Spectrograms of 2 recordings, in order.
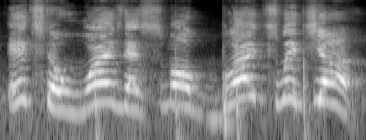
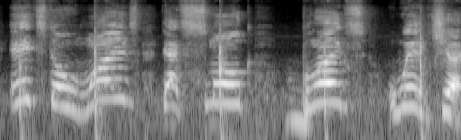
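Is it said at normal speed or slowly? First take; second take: normal; slowly. First: It is said at normal speed. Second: It is said slowly, in a conceited voice.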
